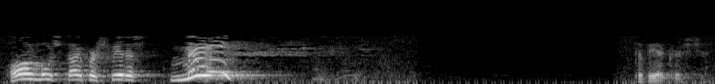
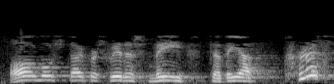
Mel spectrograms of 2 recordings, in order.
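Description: First: The stress is on "me". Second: The stress is on "Christian".

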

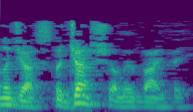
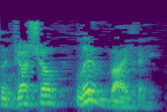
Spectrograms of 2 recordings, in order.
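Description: First: The word just is stressed. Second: The word live is stressed. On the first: The focus is on who is righteous. "he puts his emphasis on the just" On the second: The focus is on how the righteous live. "puts the emphasis on the line"

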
